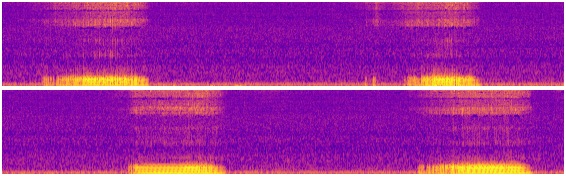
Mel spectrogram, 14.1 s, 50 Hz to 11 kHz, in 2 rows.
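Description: Gentle, rhythmic snores on each breath, about 15 a minute, over soft rain; ordinary snoring during sleep.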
